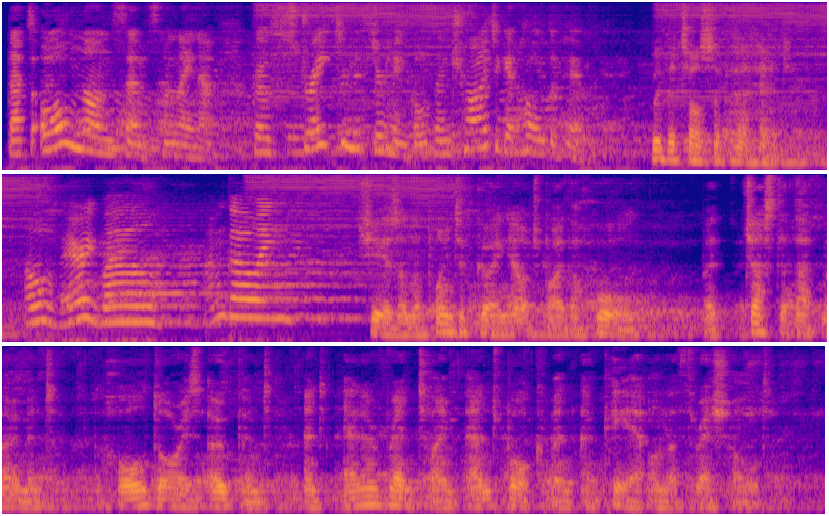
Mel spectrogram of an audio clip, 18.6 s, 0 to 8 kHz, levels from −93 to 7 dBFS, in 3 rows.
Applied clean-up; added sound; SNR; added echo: none; Sawing; 18 dB; reverberation time 3.0 s.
